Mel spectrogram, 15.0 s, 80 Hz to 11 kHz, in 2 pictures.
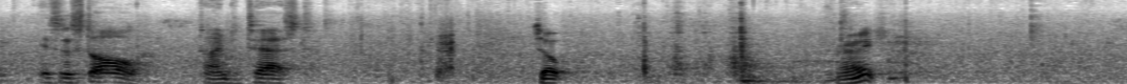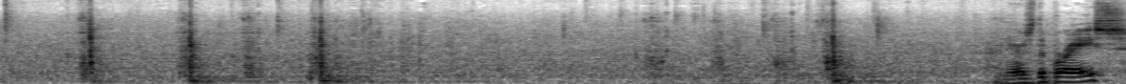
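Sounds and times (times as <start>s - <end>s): faint steady hiss: 0.0s - 15.0s
light clicks and knocks: 4.2s - 5.2s, 6.8s - 10.5s, 11.2s - 13.5s.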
